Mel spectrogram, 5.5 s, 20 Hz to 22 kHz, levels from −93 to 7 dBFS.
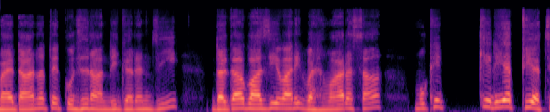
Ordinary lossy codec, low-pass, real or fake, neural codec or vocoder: Opus, 24 kbps; 14.4 kHz; fake; codec, 44.1 kHz, 3.4 kbps, Pupu-Codec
